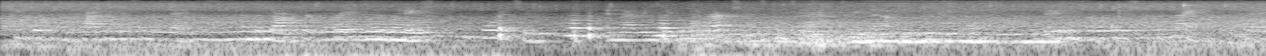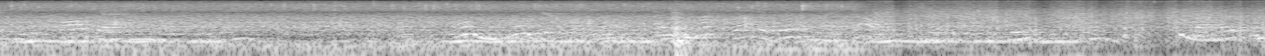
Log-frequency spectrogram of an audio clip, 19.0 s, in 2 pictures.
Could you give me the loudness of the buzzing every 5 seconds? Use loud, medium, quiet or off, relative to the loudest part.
loud, loud, medium, medium.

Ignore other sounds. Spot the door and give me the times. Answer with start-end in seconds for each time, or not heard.
5.2-6.0, 13.6-14.8.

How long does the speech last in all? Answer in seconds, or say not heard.
16 s.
